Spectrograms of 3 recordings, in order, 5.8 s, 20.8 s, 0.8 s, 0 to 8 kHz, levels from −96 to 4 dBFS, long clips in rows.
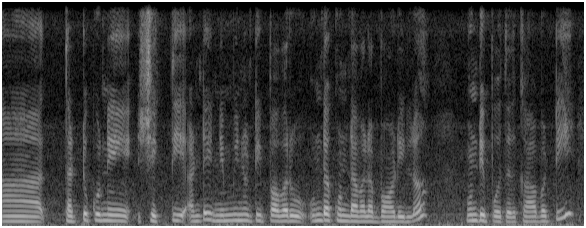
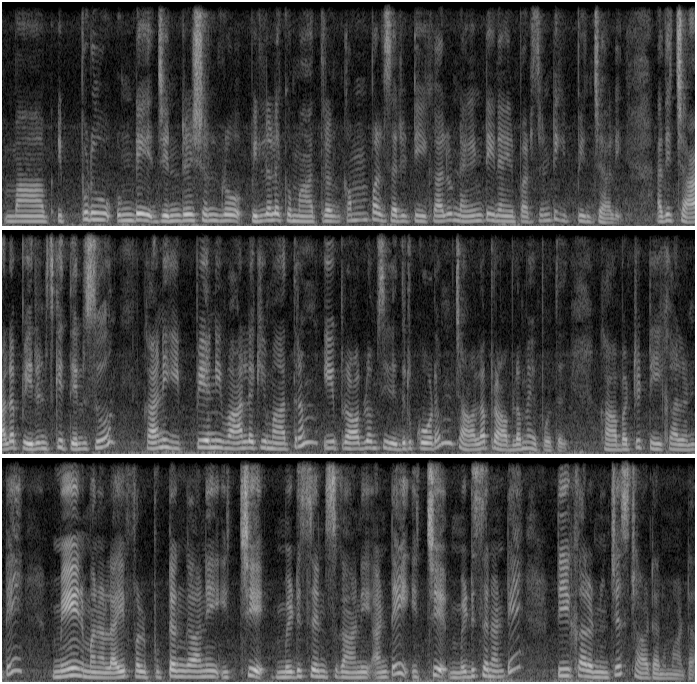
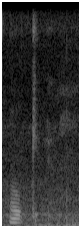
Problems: constant background noise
